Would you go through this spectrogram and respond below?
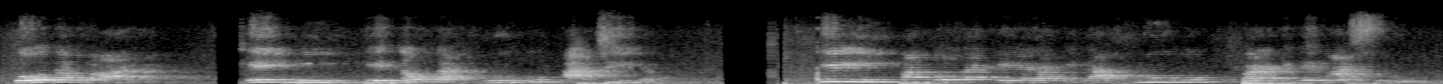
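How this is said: There is a clear pause after "atira".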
